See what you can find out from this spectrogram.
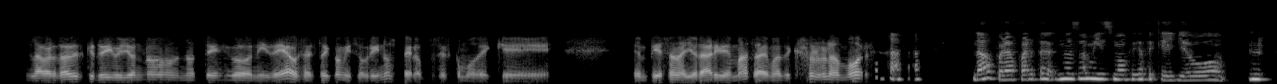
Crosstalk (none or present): none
